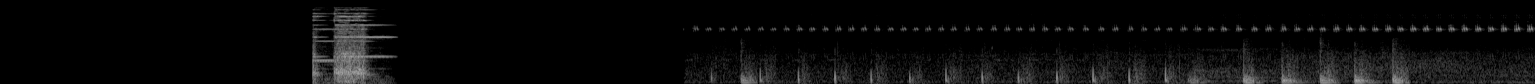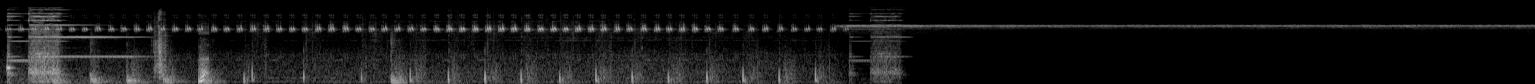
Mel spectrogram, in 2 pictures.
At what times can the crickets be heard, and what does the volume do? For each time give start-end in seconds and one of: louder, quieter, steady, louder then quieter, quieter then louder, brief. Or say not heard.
6.8-30.6 louder then quieter.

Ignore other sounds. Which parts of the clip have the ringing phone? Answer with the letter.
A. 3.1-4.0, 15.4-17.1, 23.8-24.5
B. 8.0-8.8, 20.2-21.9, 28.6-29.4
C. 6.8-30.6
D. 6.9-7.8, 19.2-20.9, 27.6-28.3
A.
